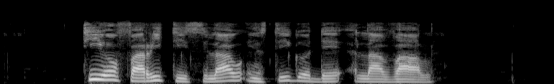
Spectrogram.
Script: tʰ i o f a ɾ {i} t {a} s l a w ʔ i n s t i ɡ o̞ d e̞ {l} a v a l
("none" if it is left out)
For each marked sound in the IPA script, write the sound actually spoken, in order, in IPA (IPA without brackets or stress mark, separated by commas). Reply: i, i, l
